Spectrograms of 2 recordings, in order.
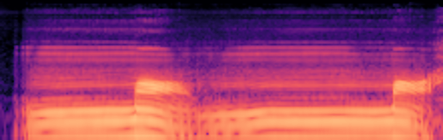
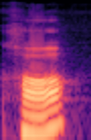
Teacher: फिर आप मौ बोल के देखो। मौ, मौ, हल्की सी वाइब्रेशन फील हो रही है मौ बोलने में कंठ में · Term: घोष वर्ण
